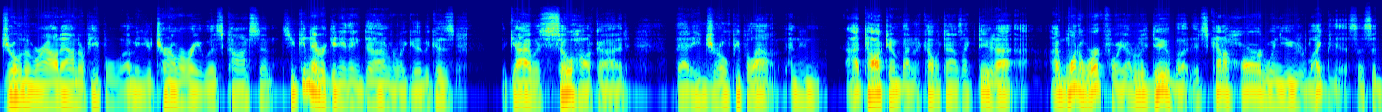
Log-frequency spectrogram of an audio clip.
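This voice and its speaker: At a very fast pace, a man talks with a fairly low pitch and ordinary pitch variation on a very clean recording with a silent background. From Kentucky. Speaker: podcast co-host. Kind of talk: casual chat.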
